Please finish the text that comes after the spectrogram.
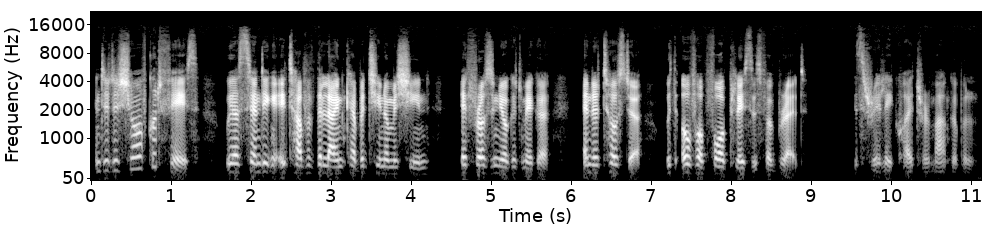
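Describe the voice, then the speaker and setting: A woman playing a smug, formal German corporate shareholder in a comedy audio drama, brisk and clipped. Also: lowish voice, animated, sharp tone, no echo. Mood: formal, pleased.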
